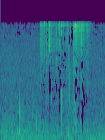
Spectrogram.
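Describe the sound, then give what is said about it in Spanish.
A few coins tossed onto bedsheets, heard as faint, scattered metallic clinks and soft taps in quick succession, muffled by the fabric. “arrojó algunas monedas sobre las sábanas.”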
